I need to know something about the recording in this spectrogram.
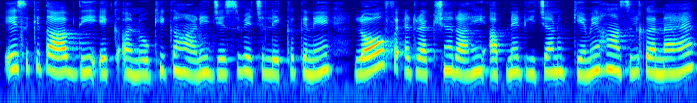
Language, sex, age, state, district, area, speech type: Punjabi, female, 18-30, Punjab, Tarn Taran, rural, spontaneous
